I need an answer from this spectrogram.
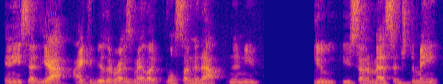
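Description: A man's voice: fast, fairly bright tone, breathy edge. A man and teacher in casual podcast conversation, telling rambling classroom stories and acting out the people he quotes. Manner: rambling storyteller, acts out quoted students with a high voice.

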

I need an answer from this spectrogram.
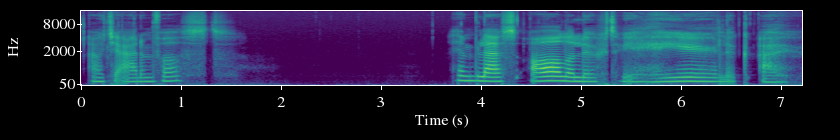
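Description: A woman leading a guided meditation slowly and soothingly, close to the ear, her soft voice sinking into a breathy whisper at phrase ends. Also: mid-range voice, little pitch movement, no room sound, lo-fi sound. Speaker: podcast host.

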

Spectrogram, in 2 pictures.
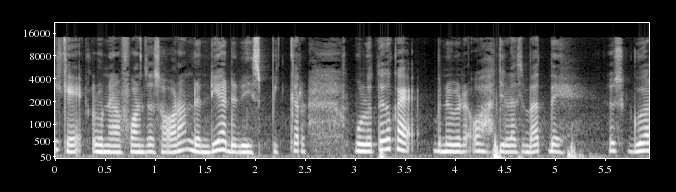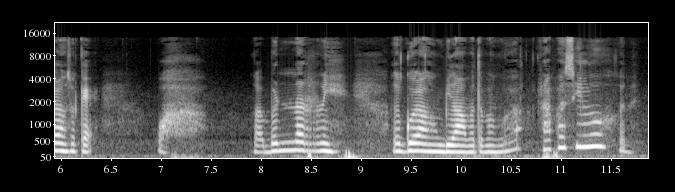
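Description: A young woman telling a personal horror story, sometimes dropping to a whisper and rushing ahead when excited. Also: mid-range voice. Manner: drops to hushed whispers for suspense, speeds up when excited. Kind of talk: casual spoken horror story.

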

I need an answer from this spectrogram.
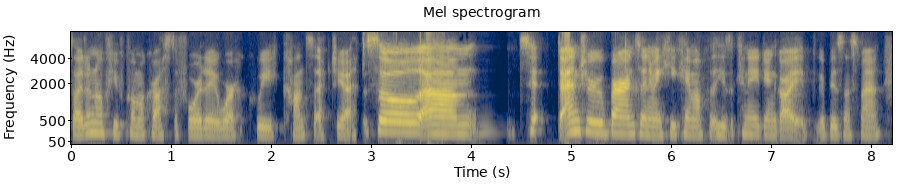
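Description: A woman's voice: on the low side, pushed and bright, highs cut off. A woman in her late twenties with a Kerry accent from the south-west of Ireland, chatting casually as a podcast guest. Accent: Kerry, south-west Irish. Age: late 20s. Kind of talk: casual conversational interview.

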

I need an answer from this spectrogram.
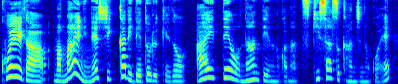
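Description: A woman's voice: fairly high pitch, sing-song, normal speed, husky. A woman with a Hakata accent explains voice control in a casual, playful way, laughing often. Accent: Hakata dialect.

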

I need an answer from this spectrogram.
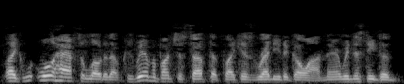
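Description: A man's voice: medium pitch, rapid-fire, a little mellow, a little hiss or hum. A man co-hosting a podcast in casual, enthusiastic, slangy chat. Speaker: podcast co-host. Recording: slightly dull, lo-fi sound.

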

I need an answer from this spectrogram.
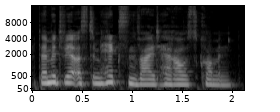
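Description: A young boy from the fairy tale speaks plainly and matter-of-factly, as a woman reads him. His voice stays close to the reader's own, with a medium pitch. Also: fast, lightly acted.

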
